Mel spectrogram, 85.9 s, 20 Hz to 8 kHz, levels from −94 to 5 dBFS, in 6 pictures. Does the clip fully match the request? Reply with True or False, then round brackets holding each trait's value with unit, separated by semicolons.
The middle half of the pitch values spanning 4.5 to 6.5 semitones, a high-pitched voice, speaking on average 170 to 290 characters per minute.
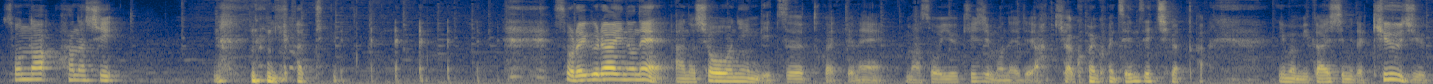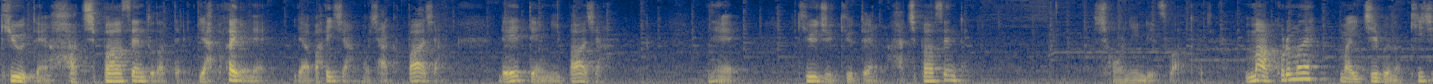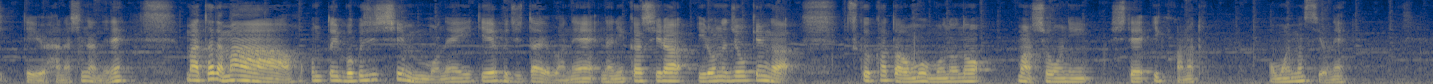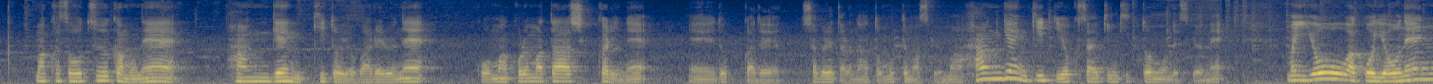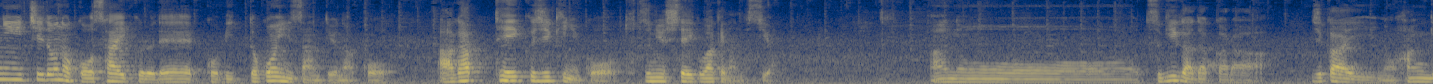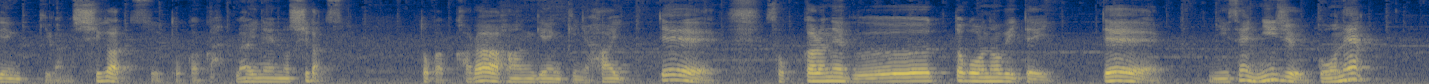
False (5.5 semitones; 125 Hz; 250 characters per minute)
